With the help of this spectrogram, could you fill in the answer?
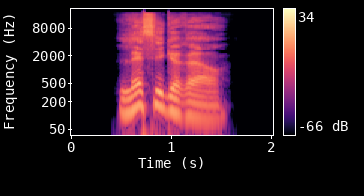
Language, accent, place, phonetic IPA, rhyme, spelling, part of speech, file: German, Germany, Berlin, [ˈlɛsɪɡəʁɐ], -ɛsɪɡəʁɐ, lässigerer, adjective, De-lässigerer.ogg
- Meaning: inflection of lässig: 1. strong/mixed nominative masculine singular comparative degree 2. strong genitive/dative feminine singular comparative degree 3. strong genitive plural comparative degree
